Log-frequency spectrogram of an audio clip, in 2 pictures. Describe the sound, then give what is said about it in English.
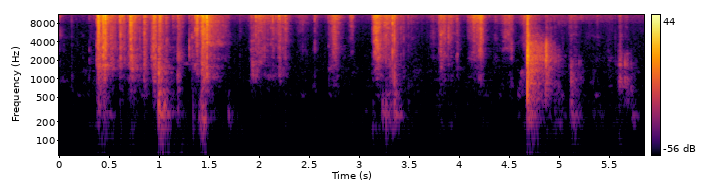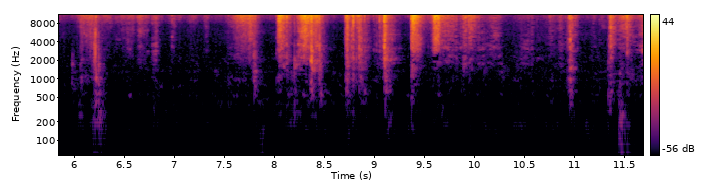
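Playing cards being handled for a word-of-wisdom card reading: many brief papery riffles, flicks and rubs in irregular clusters, separated by short quiet gaps, moderately loud with no talking. “Struggling with these cards. For some reason, I'm all thumbs.”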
